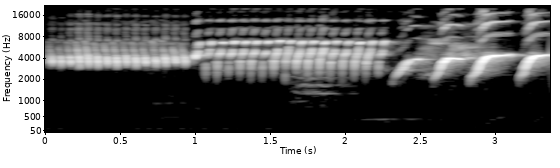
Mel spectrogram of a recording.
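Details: Loud, melodious canary with a small body and a varied song, heard in a rapid high trill that shifts to a second trill, then a series of rising whistled notes repeated about three times a second.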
